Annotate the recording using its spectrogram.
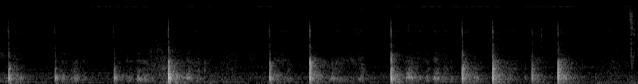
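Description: Marker writing on a whiteboard: a run of short, uneven strokes and taps as letters are written.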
